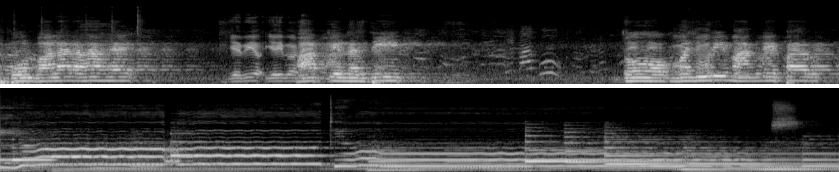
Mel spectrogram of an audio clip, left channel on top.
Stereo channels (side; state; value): both; different; correlation 0.00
